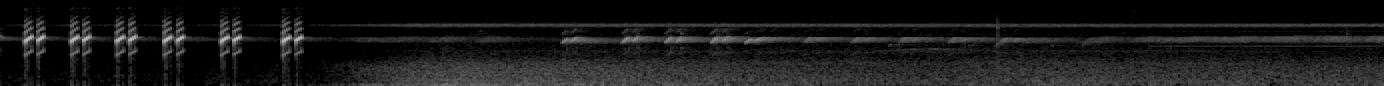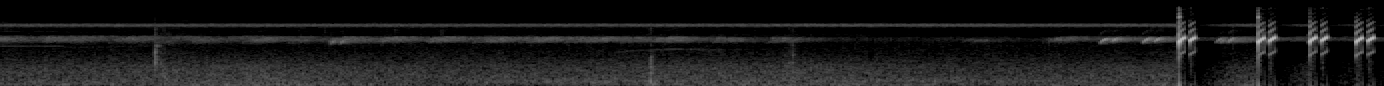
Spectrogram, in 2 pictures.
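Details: Allobates talamancae near Playa Bluff on Isla Colon, Bocas del Toro, Panama, giving bursts of crisp doubled chirps at start and end, separated by a long stretch of steady high-pitched insect hum and softer distant chirping.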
